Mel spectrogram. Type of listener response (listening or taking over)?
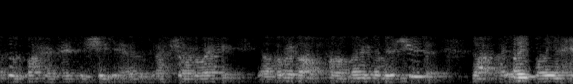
listening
